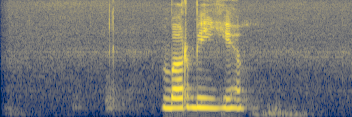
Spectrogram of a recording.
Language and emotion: Russian, neutral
